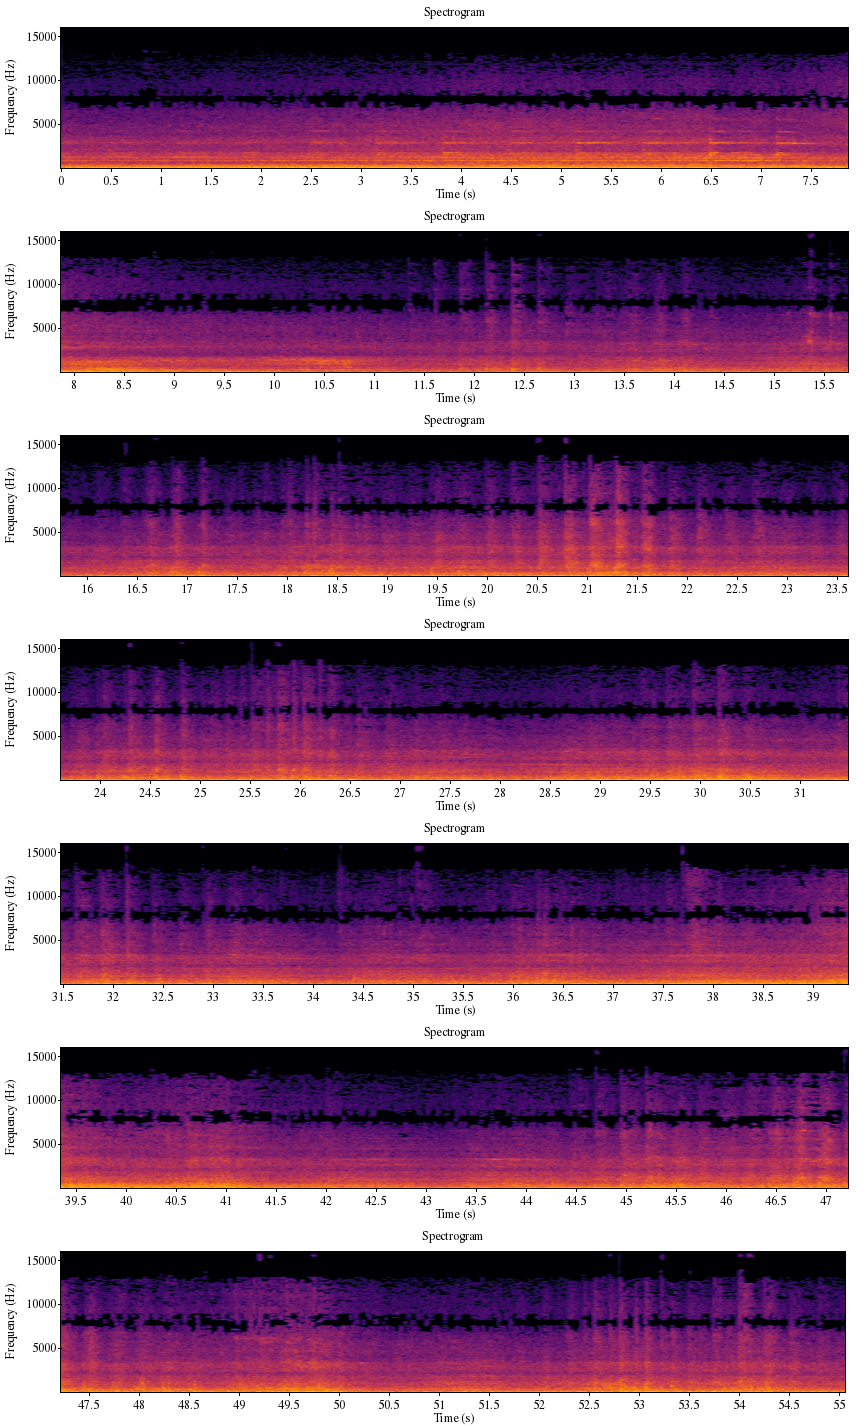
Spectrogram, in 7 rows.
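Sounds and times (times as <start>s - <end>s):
hopper cars rumbling: 0.0s - 55.0s
wheels clicking over rail joints: 15.2s - 27.3s, 52.1s - 55.0s.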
